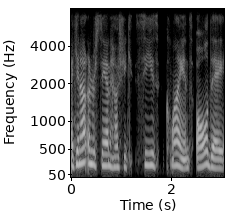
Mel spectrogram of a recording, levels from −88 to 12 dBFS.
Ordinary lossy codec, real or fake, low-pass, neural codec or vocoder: Opus, 24 kbps; real; 7.2 kHz; none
